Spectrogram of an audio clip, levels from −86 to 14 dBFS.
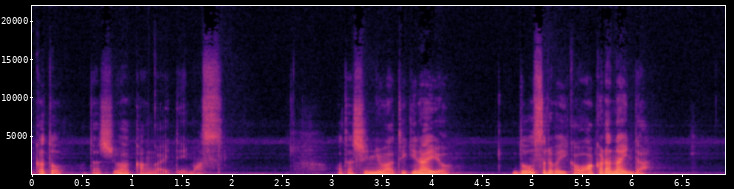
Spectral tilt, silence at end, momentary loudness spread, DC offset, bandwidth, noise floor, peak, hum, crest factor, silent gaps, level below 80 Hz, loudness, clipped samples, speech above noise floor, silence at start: -5 dB/octave; 0.5 s; 14 LU; under 0.1%; 19 kHz; -46 dBFS; 0 dBFS; none; 20 dB; none; -40 dBFS; -19 LUFS; under 0.1%; 29 dB; 0 s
